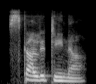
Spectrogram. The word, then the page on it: scarlatina: Indian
